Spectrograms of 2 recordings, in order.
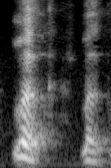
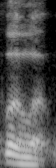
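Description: First: Higher, louder "Look, look"; urgent call for attention. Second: Said in the usual way. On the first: Real, not acted. Host demanding viewers' attention before final thoughts, urgent. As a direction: snap the listener's focus.

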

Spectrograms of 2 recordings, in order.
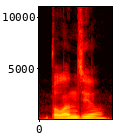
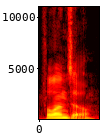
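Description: First: Valenzio said as a doubtful guess ending on a question; unsure wrong name. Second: Valenzo said firmly, vuh-LEN-zo, settling it; corrected name. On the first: Host doubting the character's name, unsure. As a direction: try Valenzio like you are not sure. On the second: Host correcting himself on the name, firm. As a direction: land Valenzo as the right one. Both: Shown as a demonstration. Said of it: "I was saying it right earlier".

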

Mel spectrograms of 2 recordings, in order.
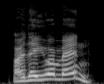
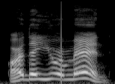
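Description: First: Said in the usual way. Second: More insistent, pitched up; impatient. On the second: A narrator's reading. Man repeats his question when companion does not answer, impatient. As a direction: press the question with mild impatience. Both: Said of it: "he repeated impatiently".

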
